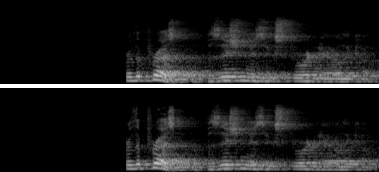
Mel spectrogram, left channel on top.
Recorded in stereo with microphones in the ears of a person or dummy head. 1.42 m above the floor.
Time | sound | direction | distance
1.3 | a man speaking | 25° right (ahead or behind) | 0.5 m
